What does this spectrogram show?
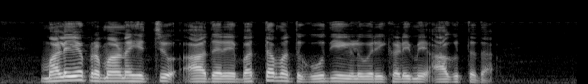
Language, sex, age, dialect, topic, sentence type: Kannada, male, 56-60, Coastal/Dakshin, agriculture, question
